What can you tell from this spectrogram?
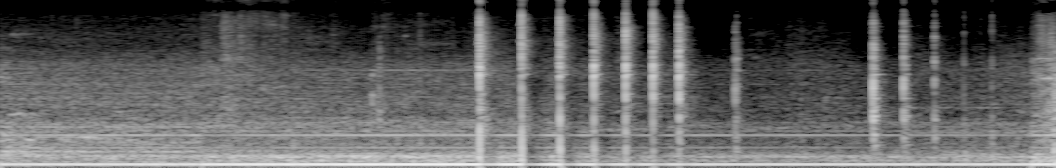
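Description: Hand hammer striking a fresh metal casting on a sand floor: a quick run of about seven sharp strikes a few seconds in, then four more near the end. A steady low hum runs underneath.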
